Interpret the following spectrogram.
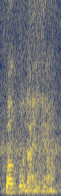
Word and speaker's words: vulvodynia: Okay, how can you have better sex if you have vulvodynia? How to pronounce that properly? Vulvodynia.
